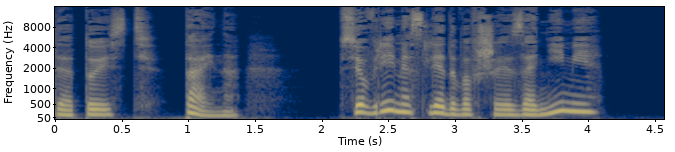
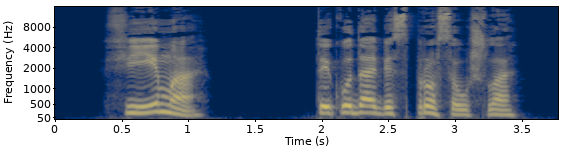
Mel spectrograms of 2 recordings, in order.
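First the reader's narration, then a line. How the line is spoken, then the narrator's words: Menacing shout. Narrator (Russian): Грозно крикнула она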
